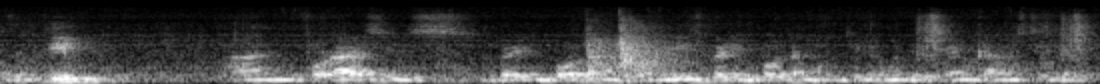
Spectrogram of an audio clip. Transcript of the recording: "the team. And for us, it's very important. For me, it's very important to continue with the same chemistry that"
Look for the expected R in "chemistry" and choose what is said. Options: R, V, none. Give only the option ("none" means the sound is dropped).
none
